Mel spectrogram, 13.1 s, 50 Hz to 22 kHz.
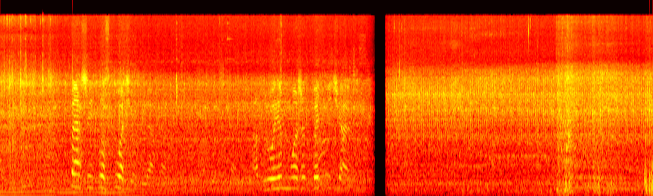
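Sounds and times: off-road vehicle engine idling: 0.0s - 13.0s.

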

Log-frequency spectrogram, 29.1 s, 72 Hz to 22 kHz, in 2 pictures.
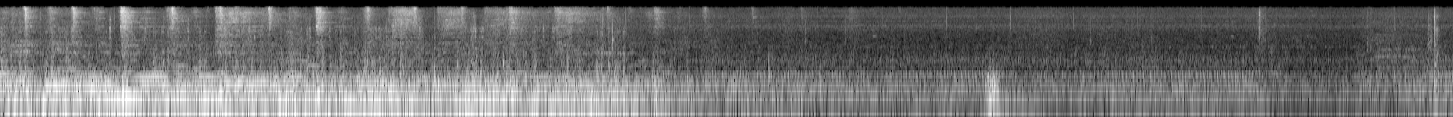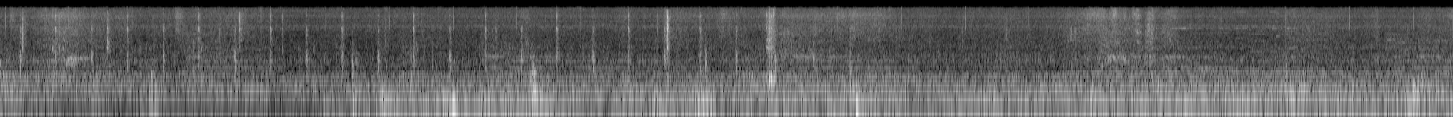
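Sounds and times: vehicle engine hum: 0.0s - 29.0s.

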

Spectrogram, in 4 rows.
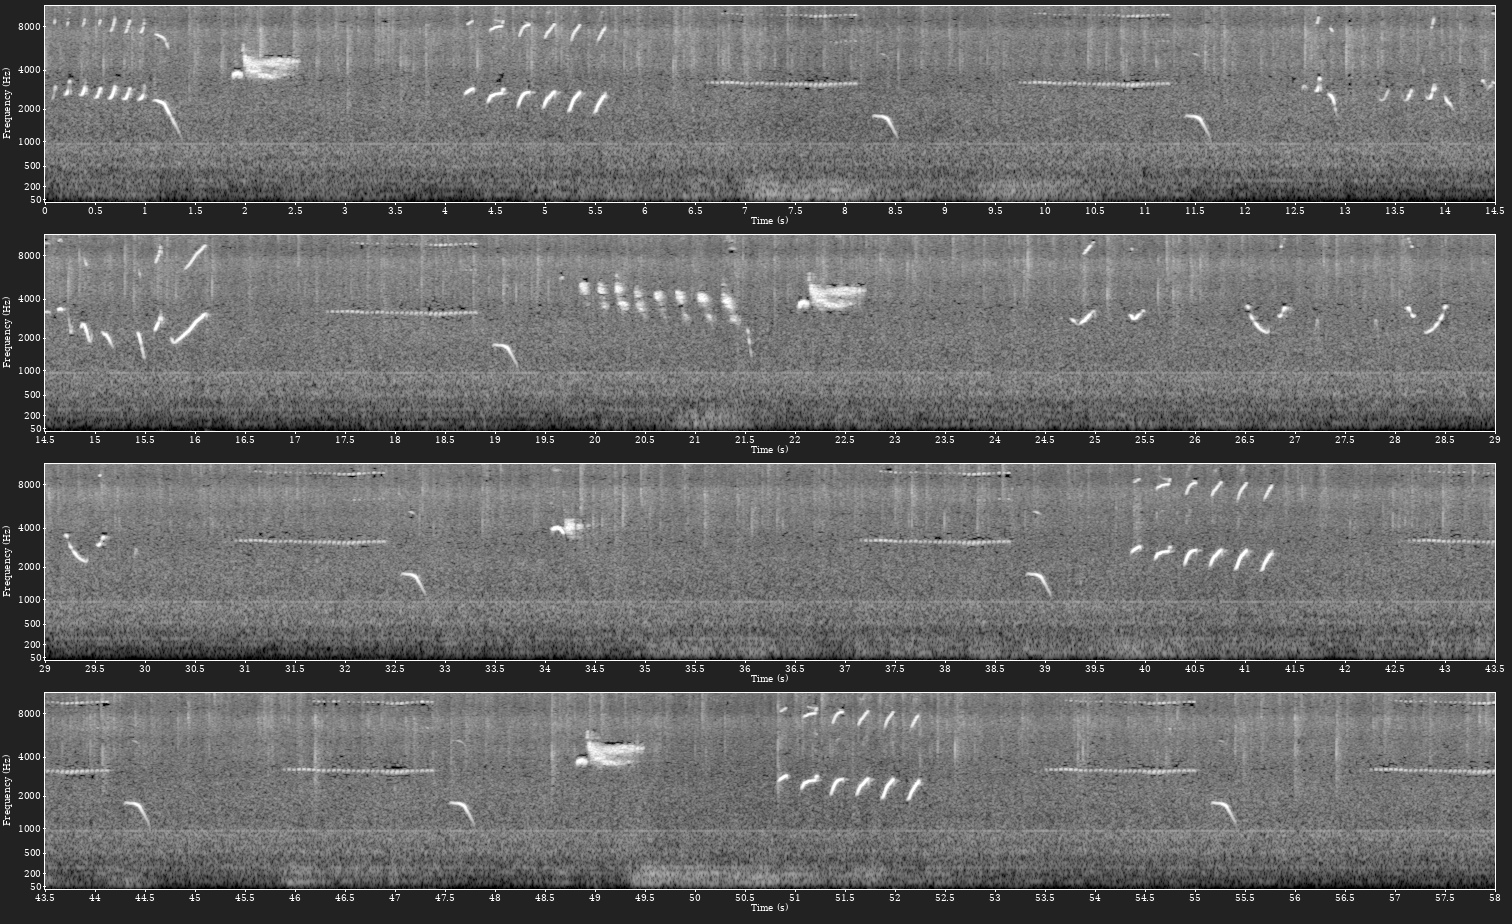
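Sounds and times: songbirds calling: 0.0s - 2.7s, 4.1s - 5.8s, 6.5s - 8.6s, 9.7s - 11.8s, 12.4s - 23.3s, 24.5s - 33.0s, 33.8s - 34.8s, 37.2s - 39.2s, 39.8s - 41.4s, 42.5s - 44.6s, 45.9s - 47.9s, 48.7s - 49.6s, 50.8s - 52.4s, 53.2s - 55.6s, 56.7s - 58.0s
rain hissing: 0.0s - 58.0s
low thunder rumbles: 20.6s - 22.0s, 49.4s - 51.0s.

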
